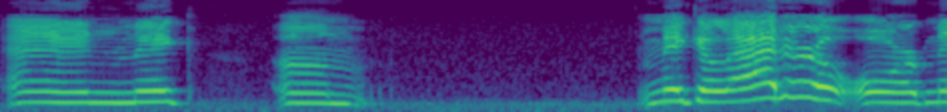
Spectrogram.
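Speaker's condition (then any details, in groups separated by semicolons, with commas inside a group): Cerebral palsy; speech therapy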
